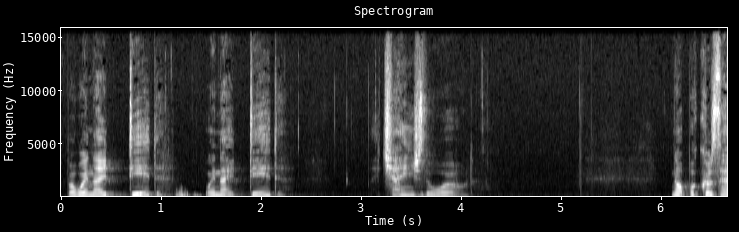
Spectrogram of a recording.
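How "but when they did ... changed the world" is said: ordinary talk, nothing marked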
